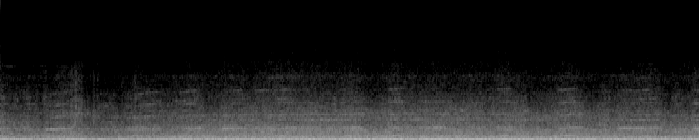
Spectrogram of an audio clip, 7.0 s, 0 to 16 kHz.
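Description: Valtra N 121 tractor's diesel engine running steadily under load, heard inside the cab while it drives a front disc mower through grass. A faint whining tone comes and goes over the engine.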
